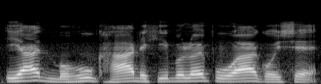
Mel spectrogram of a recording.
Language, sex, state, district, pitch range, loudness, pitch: Assamese, male, Assam, Kamrup Metropolitan, 130-155 Hz, -15 LUFS, 140 Hz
